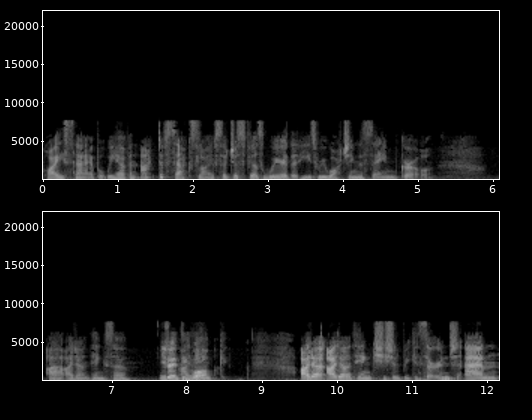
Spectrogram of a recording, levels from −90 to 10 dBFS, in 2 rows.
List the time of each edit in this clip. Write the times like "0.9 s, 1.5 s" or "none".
none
